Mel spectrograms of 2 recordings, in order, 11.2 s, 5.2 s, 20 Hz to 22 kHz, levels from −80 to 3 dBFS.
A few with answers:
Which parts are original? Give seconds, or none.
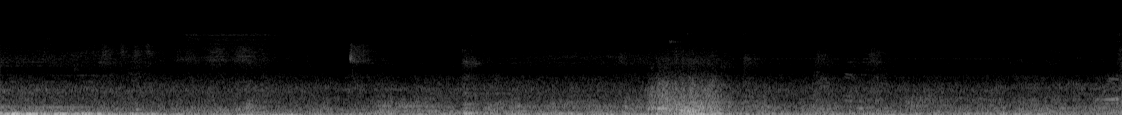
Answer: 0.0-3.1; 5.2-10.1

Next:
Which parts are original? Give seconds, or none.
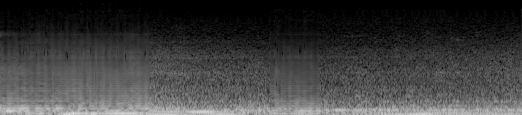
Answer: 1.5-2.7; 3.2-5.2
